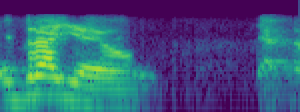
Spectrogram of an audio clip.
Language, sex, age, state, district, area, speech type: Dogri, male, 18-30, Jammu and Kashmir, Kathua, rural, conversation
